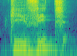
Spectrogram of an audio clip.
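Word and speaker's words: kievit: De Kivit, of de Kiv, Kivit, uh, eh, amai, Vanellus vanellus is een weidevogel uit de familie van de... Ah, wij blijven... Oh, de naam wordt meestal uitgesproken als kivit.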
